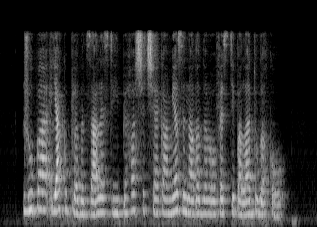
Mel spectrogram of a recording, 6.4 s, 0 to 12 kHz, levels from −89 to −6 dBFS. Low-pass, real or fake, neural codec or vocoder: 7.2 kHz; fake; codec, 16 kHz, 0.4 kbps, LongCat-Audio-Codec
